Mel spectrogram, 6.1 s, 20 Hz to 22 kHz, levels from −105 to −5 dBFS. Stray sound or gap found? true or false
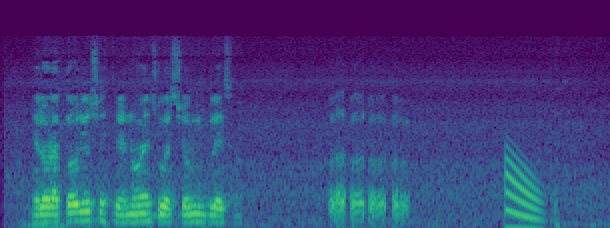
true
